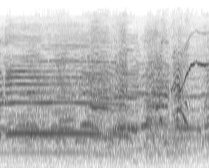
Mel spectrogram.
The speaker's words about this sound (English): Only on his holiday, Zozobra is ritualistically burned to death on a hill above a baseball field filled with tens of thousands of screaming people.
